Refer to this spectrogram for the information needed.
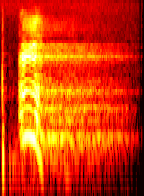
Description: uhh.wav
